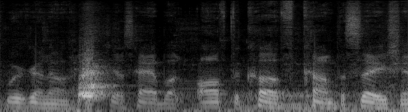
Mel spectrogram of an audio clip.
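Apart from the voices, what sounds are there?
dog barking in the background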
